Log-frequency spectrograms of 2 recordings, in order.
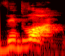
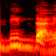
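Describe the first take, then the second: First: বিদ্বান with a clear v, "vidvan"; Sanskrit-style pronunciation. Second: বিদ্বান said with a doubled d and no v; everyday Bengali pronunciation. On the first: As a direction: sound the v after the d in বিদ্বান. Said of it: "এটা উচ্চারণ হওয়া উচিত". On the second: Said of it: "এটা actually আমরা বলি হচ্ছে". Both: Shown as a demonstration.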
